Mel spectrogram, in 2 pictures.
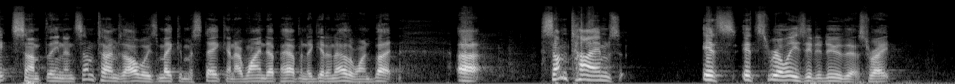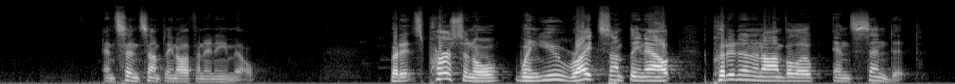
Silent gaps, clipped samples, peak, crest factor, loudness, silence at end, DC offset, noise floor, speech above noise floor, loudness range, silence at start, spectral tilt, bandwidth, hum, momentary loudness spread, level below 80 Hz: none; under 0.1%; 0 dBFS; 16 dB; -14 LUFS; 0.55 s; 0.7%; -59 dBFS; 45 dB; 9 LU; 0 s; -4.5 dB/octave; 16 kHz; none; 13 LU; -40 dBFS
